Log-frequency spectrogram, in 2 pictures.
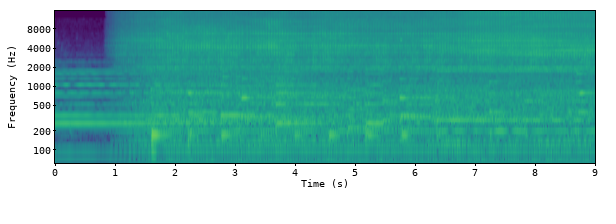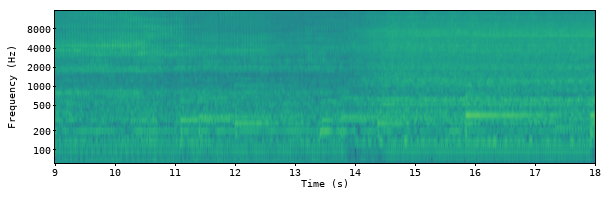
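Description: Wood lathe running, with a bowl gouge cutting the outside of a spinning silver birch bowl; it starts about a second in, under background music.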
